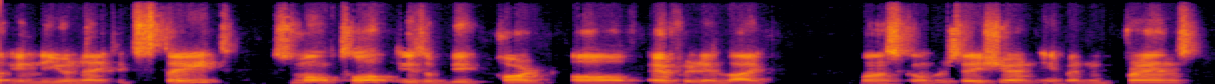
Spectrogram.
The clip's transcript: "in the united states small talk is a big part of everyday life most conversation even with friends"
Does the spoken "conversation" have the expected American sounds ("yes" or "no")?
yes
